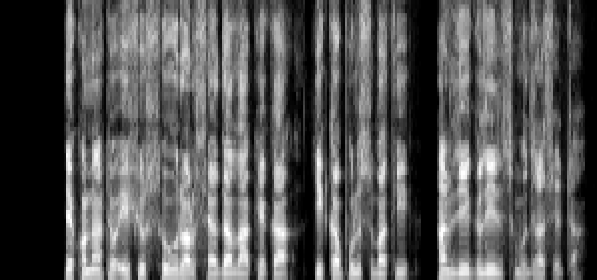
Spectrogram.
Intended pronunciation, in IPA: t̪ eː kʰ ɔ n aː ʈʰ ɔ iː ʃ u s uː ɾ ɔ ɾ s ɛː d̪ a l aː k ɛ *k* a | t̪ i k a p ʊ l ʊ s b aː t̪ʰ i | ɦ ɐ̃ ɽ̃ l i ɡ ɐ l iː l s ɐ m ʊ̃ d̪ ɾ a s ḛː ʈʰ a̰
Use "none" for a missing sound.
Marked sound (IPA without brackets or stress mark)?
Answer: k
